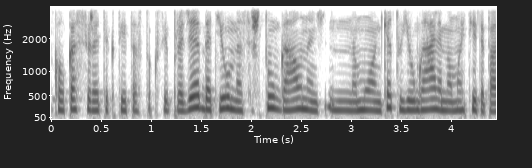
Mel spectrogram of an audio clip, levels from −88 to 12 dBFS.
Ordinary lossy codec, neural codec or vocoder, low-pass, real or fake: Opus, 64 kbps; none; 3.6 kHz; real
